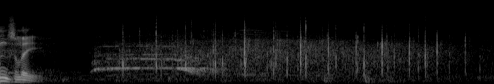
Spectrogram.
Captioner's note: audience cheering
